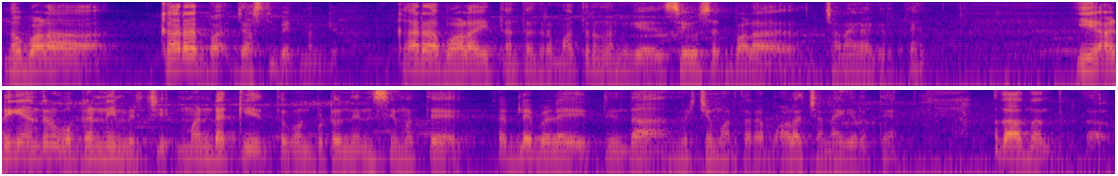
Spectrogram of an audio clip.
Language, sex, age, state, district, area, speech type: Kannada, male, 30-45, Karnataka, Bellary, rural, spontaneous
